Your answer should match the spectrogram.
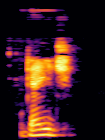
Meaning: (verb) 1. To bind (someone) by pledge or security; to engage 2. To bet or wager (something) 3. To deposit or give (something) as a pledge or security; to pawn
- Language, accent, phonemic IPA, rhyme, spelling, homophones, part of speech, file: English, Southern England, /ɡeɪd͡ʒ/, -eɪdʒ, gage, gauge, verb / noun, LL-Q1860 (eng)-gage.wav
